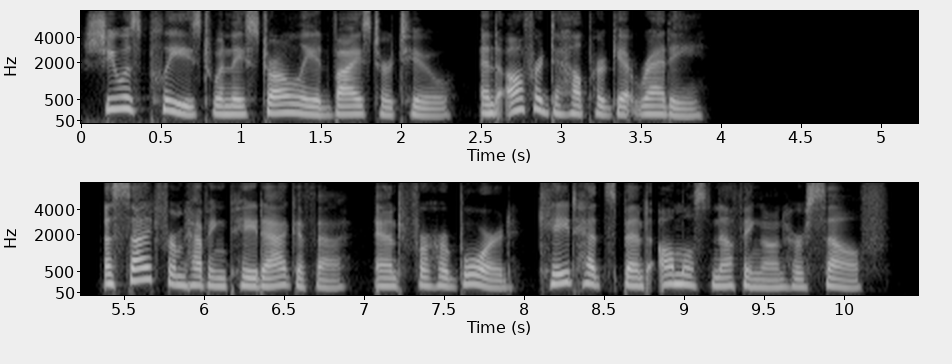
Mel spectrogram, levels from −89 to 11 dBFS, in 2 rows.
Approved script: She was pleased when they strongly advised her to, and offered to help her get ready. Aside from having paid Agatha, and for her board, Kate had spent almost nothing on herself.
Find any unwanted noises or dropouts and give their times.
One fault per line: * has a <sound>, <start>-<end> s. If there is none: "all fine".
all fine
